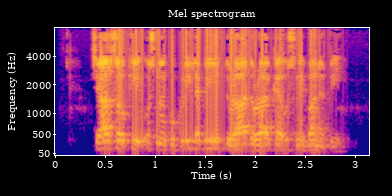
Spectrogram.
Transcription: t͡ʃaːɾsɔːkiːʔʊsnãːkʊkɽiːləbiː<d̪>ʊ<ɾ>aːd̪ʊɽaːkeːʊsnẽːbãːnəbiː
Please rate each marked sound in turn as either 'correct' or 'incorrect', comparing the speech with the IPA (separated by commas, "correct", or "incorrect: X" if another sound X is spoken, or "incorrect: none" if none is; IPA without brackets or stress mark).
correct, incorrect: ɽ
